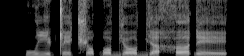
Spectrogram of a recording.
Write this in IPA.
wiʈet͡ʃɔ ɓɔbʲɔ bʲahʌ ɗe

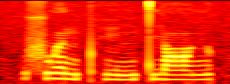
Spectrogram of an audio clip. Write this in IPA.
ʂwə˥˨npʰi˨˦ŋ t̪jɑ˦ŋ

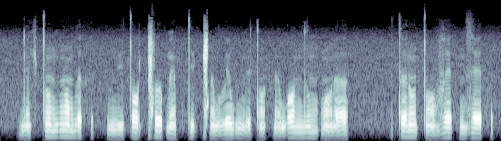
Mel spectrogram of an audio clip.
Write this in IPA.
ɖɛ̃˨ʃ t̪õ˦bŋɔ̃˦bə˦θ | ŋy˨˦t̪ɔ˦ ǁʊ˦ɓɛ̃˨p t̪y˦ǁə̃˨w lʏ˦wŋ͡mʏ˨tɔ̃˨θɾə̃˨ wɔ˦ndũ˦mɓɔ̃˨ ɾɐ˦ | tə˦ɾõ˦ t̪ɔ̃˨vɛ˦θ nzɛ˦θ

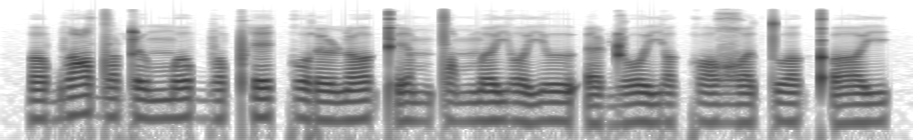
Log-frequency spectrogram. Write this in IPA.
ʌbɤdˤøʈɯ mɤ bʌpʰeko ɾøɳʌkʼemtˤə məjɤ jɯʔɛ ɖojʌkɔʁʷɛ tʷʌ kʼʌj

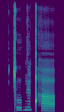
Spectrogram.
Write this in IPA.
ǀʊɡɛ̃ ǃʰa

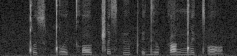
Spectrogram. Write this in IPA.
ǃusɡ͡ǃɔe̯kʰɔo̯ ǁɨsʔɨ pʼɪdɨo̯kɑ ŋ͡ǃɪ tʼɔ̃

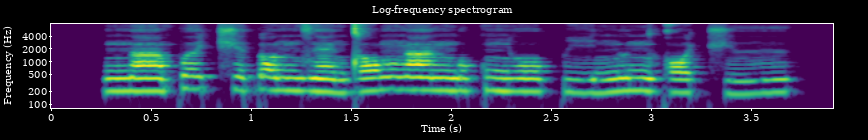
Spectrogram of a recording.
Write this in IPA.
nã˨ pə˦t͡ʃə˧ɗɔ˧n zɛ̃˨dɔ˨˦ ŋã˦ŋo˦p ɲoː˧piː˨nu˦n ɡɔ˧t͡ʃɨ˨˦

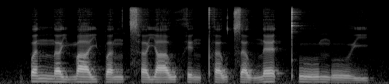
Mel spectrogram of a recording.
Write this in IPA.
pɐ˥nn̪ɐ˧jmaː˧jpɐ˨˧ŋ t͡sʰɐ˨jaː˨w hɪ˨ŋpʰɐ˨˥wt͡sɐ˨wn̪ɛː˥t̚ pʰuː˧ŋuː˨˩j

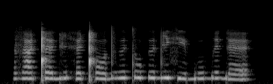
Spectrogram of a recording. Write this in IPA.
za˨ǃɛ˨ ɡi˨hɛ˨ǃʰɔ˨dʱɨ˦ tu˦ʔɨ˦ di˦sʲe˨bu˨˦ be˦ɡɛ˨

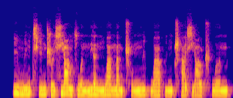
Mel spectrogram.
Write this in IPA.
i˥˩mi˧˥nt͡ɕʰi˧˥nʂɻ̩˨˩ ɕjɑ˥˩ŋ swə˨˩nn̪jɛ˥˩n n̪wä˥n̪a˥˩nʈ͡ʂʰʊ˧˥ŋn̪i˥ pwä˧˥ pi˧˥ŋʈ͡ʂʰä˨˩ɕjɑ˧˥ʊ̯ ʈ͡ʂʰwə˥n

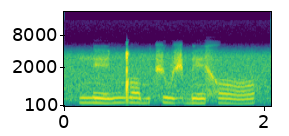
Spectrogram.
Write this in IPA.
n̪e˧˩˧ ŋ͡ǃɔ˧˩˧mt͡ʃu˧˩˧ʒɓe˨˩ xɔ˧˩˧

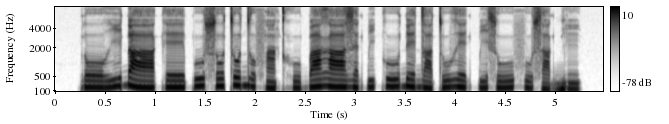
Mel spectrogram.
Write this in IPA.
ɾoː˨ɣi˦ɗaː˨ keː˨pu˦˨ sʊ˦tʊ˦ dʊ˨fã˨kʰu˨ɓa˦ ɣaː˦ zɛ˨k͡pi˦ kuː˦ɗe˦ da˨ tu˦ɣe˨ k͡pi˨suː˨˦ fu˨sa˨ ɡ͡bĩ˨

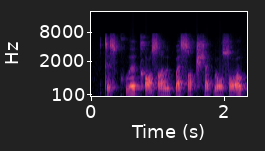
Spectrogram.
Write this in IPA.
təskʷʰɜ kʼɔsˤæluk͡pas ətˤ ʃak͡pu sˤo

